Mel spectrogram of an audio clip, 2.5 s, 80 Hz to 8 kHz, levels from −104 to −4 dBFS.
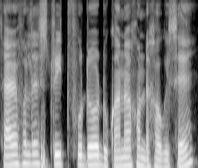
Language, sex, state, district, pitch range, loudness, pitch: Assamese, male, Assam, Kamrup Metropolitan, 130-165 Hz, -17 LUFS, 155 Hz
